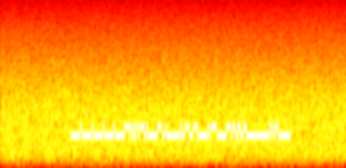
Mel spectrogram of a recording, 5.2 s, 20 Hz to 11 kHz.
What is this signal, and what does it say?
RTTY (45.45 baud, 170 Hz shift), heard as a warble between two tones, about 760 Hz centre, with radio static. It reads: NAME IS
